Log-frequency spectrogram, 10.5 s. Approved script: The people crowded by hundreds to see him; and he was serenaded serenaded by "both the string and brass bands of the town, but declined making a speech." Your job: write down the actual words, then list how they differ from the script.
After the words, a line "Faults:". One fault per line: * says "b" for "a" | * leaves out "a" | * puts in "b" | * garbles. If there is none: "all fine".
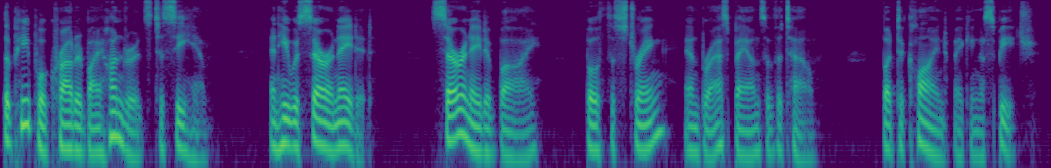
The people crowded by hundreds to see him; and he was serenaded serenaded by "both the string and brass bands of the town, but declined making a speech."
Faults:
all fine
